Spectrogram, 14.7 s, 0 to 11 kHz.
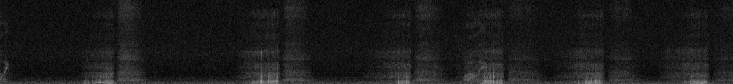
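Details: Regular rumbling snores about every two seconds, roughly 16 breaths a minute, over steady room hiss; ordinary snoring.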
